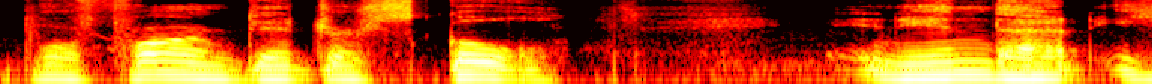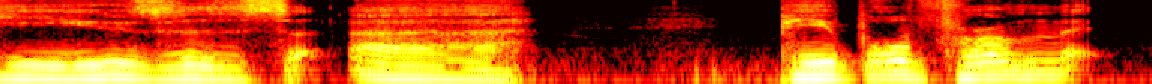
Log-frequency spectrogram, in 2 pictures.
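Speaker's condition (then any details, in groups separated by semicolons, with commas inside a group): Spinocerebellar ataxia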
